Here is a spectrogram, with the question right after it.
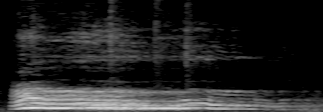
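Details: Pet Pit Bull at home 'talking' to demand carrots from the fridge: one sustained, harmonic, howl-like moan lasting over a second, steady and then slowly fading, with its owner's voice before and after.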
